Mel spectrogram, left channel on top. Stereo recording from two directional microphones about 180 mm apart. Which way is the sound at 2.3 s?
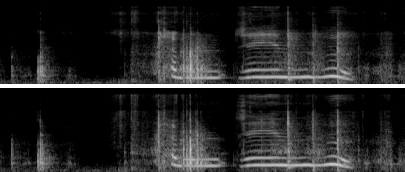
5° right (ahead or behind).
